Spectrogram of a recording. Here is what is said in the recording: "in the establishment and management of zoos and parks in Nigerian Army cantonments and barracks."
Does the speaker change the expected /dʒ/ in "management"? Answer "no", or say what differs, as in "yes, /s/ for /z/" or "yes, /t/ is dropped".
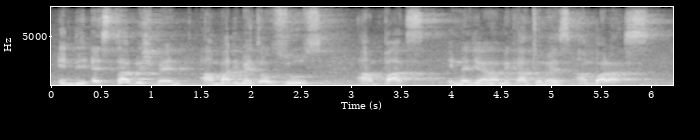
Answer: yes, /dʒ/ is dropped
